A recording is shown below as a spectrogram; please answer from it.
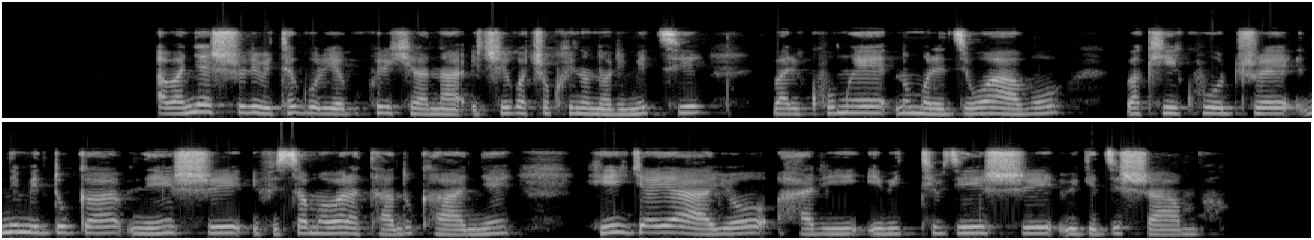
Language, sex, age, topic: Rundi, female, 36-49, education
